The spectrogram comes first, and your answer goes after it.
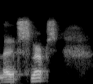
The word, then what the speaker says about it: LED Snaps: uh but it's spelled led snaps but it's pronounced on lead snaps um we are a lighting company that's been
